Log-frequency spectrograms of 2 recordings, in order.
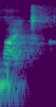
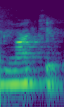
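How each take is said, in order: First: The ending is a short t sound. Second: The ending is an extra syllable. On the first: The speaker calls it right. "you say light" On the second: The speaker calls it wrong. "if you see ed, don't say like it"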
